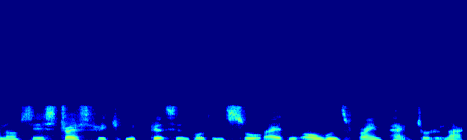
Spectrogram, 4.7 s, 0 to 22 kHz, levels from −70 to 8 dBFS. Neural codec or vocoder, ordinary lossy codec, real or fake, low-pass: codec, 16 kHz in and 24 kHz out, 0.8 kbps, FocalCodec, streaming, 65536 codes; MP3, 32 kbps; fake; 5.4 kHz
